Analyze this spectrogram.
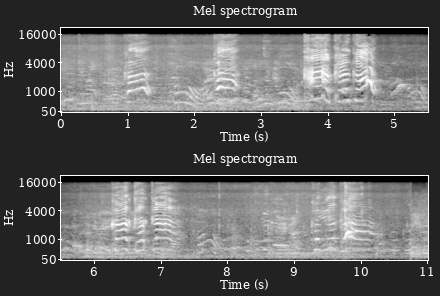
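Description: A young child squeals and laughs excitedly nearby.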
